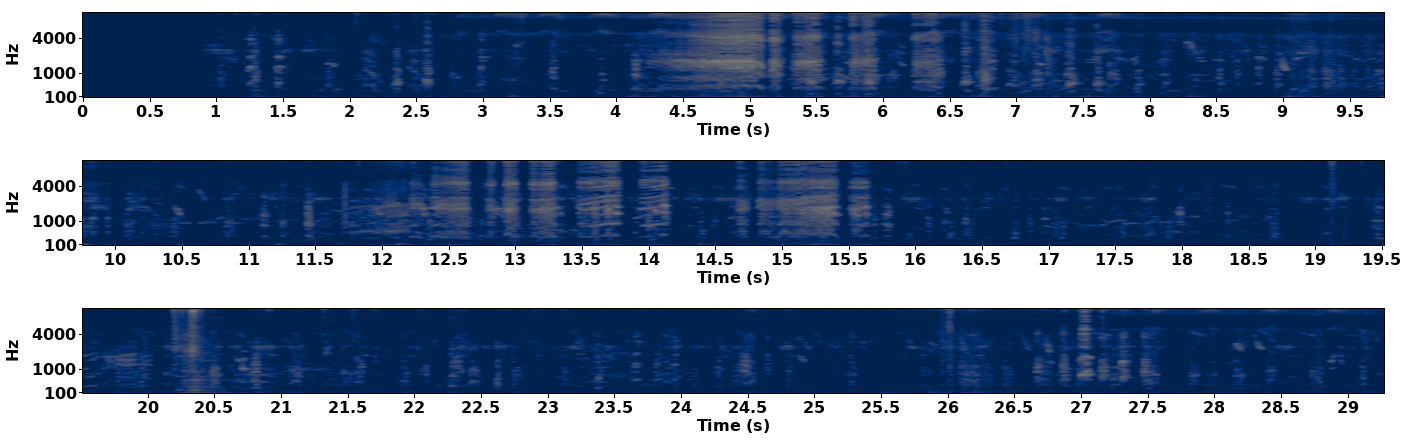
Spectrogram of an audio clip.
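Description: A small flock of young chickens clucking while they feed, with louder bursts of clucking about four seconds in and again around twelve to fifteen seconds in. A single sharp knock comes about twenty seconds in.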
